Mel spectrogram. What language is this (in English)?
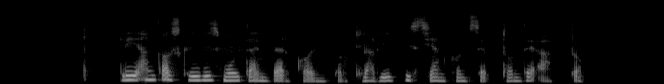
Esperanto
